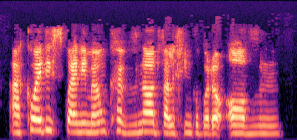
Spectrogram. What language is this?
Welsh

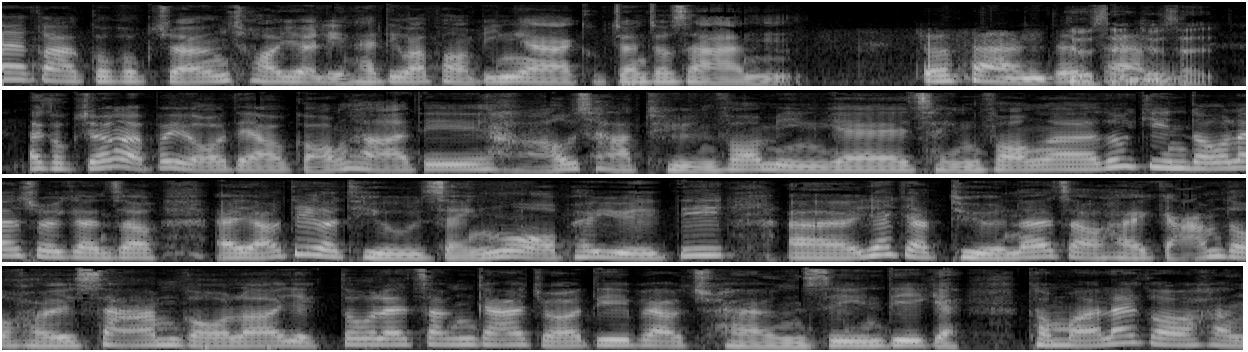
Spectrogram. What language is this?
Chinese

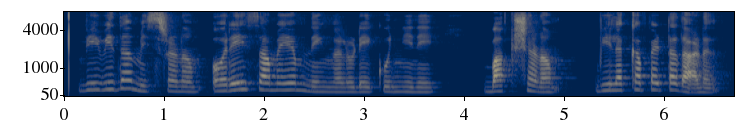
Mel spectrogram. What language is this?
Malayalam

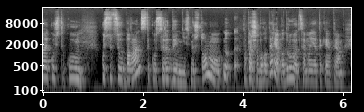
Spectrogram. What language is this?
Ukrainian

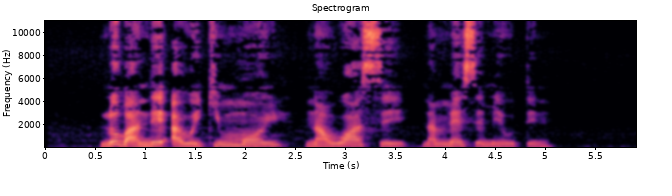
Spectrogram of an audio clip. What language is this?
Duala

